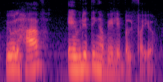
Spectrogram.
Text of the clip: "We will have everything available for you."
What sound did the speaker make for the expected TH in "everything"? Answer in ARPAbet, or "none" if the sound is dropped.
T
